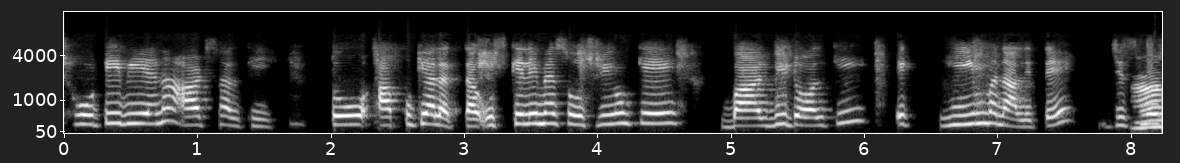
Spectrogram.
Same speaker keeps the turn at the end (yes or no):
no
